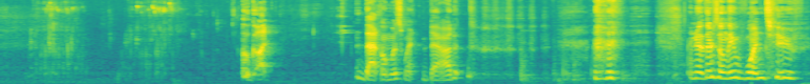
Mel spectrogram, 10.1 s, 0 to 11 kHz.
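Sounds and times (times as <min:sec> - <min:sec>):
water sloshing: 0:00.0 - 0:04.4
person drinking water, gulping and swallowing: 0:00.3 - 0:03.1
speech: 0:04.6 - 0:06.2, 0:07.4 - 0:07.9, 0:08.6 - 0:10.1.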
